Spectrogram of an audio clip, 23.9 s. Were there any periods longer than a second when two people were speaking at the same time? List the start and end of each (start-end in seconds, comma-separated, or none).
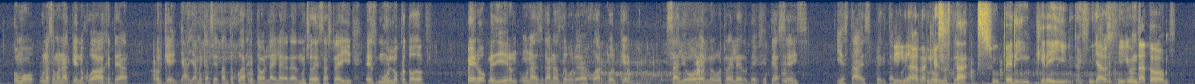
17.9-19.2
